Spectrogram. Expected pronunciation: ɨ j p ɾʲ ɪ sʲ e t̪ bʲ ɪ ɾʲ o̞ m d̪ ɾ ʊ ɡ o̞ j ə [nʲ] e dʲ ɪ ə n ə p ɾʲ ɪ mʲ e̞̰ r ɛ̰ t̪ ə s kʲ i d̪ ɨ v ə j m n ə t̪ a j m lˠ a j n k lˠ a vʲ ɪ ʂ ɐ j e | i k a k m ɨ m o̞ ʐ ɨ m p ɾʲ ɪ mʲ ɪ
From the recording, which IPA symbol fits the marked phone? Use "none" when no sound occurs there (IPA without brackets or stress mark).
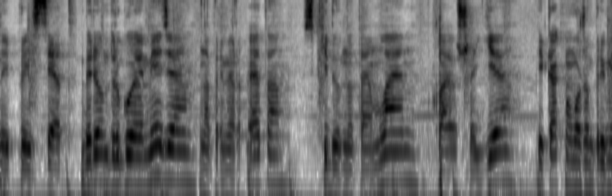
mʲ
